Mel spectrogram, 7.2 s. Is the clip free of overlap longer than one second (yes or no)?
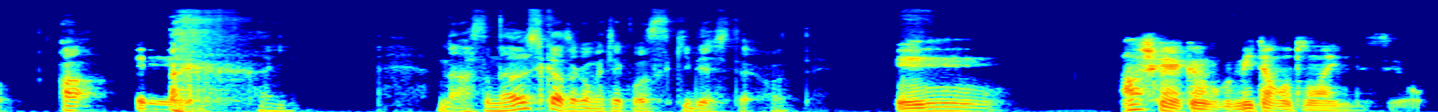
yes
